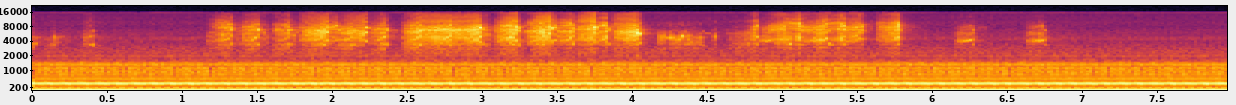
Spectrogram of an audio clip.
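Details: Rescued, hand-reared barn swallow chicks (siblings) give bursts of harsh, high, hissing begging calls in bouts over several seconds, over a loud steady electrical hum; fed flies, bees, wasps and curd by day, moths and lacewings by night.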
